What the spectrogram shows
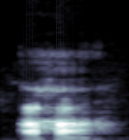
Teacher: अ भी कंठ से बोला जाता है और हा भी कंठ से बोला जाता है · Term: कंठी व्यंजन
